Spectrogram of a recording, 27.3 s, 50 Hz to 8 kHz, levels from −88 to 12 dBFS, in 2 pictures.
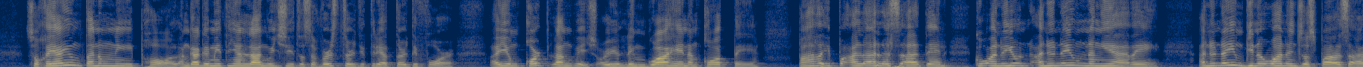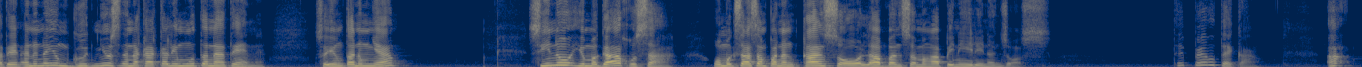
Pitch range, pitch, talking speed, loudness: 195-240 Hz, 220 Hz, 160 wpm, -26 LUFS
